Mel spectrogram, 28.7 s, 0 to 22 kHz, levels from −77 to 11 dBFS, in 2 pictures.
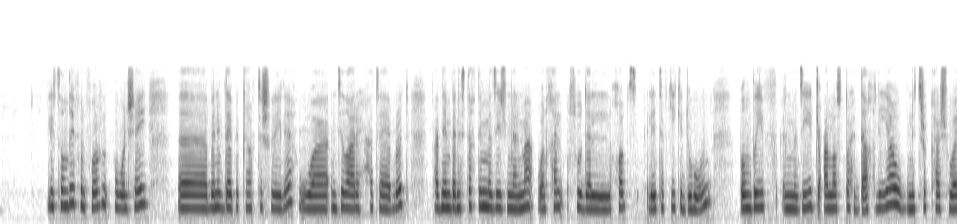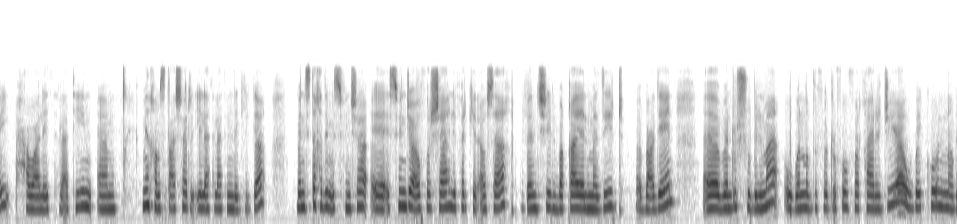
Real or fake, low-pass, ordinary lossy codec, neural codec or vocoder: real; 7.2 kHz; none; none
